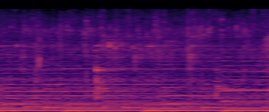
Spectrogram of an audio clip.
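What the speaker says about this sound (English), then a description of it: "the jalapeno pepper sizzling quite a bit" Jalapeno peppers sizzle and crackle in hot oil, a continuous frying hiss with small pops, close and steady with no talking.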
